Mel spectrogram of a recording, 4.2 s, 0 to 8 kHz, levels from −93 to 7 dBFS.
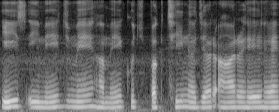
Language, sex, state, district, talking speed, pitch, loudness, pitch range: Hindi, male, Uttar Pradesh, Budaun, 140 wpm, 140 Hz, -18 LUFS, 140-150 Hz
